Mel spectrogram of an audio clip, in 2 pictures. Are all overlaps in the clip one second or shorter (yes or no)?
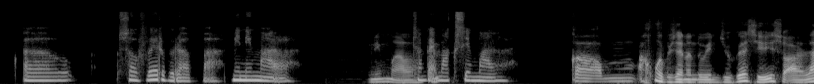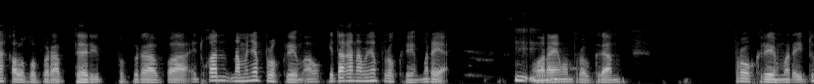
yes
